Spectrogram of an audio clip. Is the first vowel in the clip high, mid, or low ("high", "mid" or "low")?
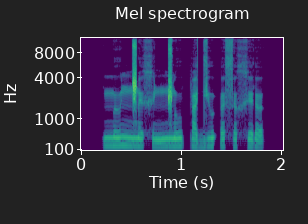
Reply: high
